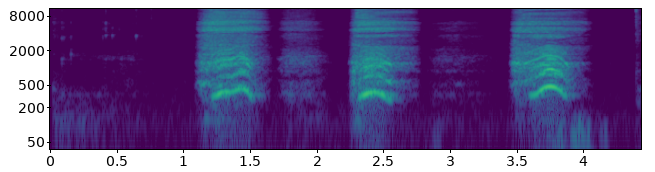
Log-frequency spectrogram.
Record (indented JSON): {
  "exhalation_length": "4.4 s",
  "exhalation_amplitude": 15268,
  "exhalation_signal_mean_std_ratio": 0.44,
  "survey_phase": "beta (2021-08-13 to 2022-03-07)",
  "age": "65+",
  "gender": "Male",
  "wearing_mask": "No",
  "symptom_fatigue": true,
  "smoker_status": "Ex-smoker",
  "respiratory_condition_asthma": false,
  "respiratory_condition_other": false,
  "recruitment_source": "REACT",
  "submission_delay": "1 day",
  "covid_test_result": "Negative",
  "covid_test_method": "RT-qPCR",
  "influenza_a_test_result": "Negative",
  "influenza_b_test_result": "Negative"
}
